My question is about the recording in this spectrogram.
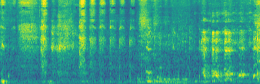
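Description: A man and a woman laughing and chuckling in short, breathy, irregular bursts.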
